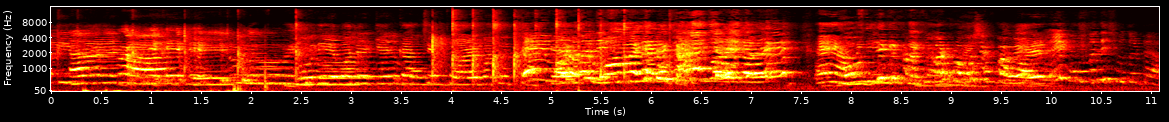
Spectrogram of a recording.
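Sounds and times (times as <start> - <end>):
voices: 0.0 - 11.0
people clapping: 0.7 - 2.8, 3.7 - 6.9.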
